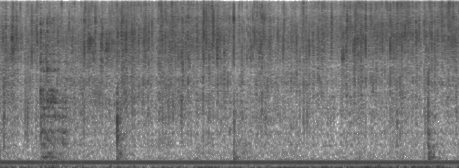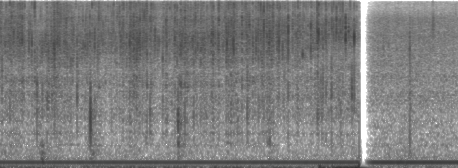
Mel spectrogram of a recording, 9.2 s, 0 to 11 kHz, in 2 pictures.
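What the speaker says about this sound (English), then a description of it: "we're going to put the rice in there and get it toasted for about 3 to 4 minutes" Rice toasting in a hot pan for Spanish rice gives a dense, continuous sizzle and crackle with occasional stirring scrapes, loud and close over a steady low hum, cutting off briefly near the end.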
